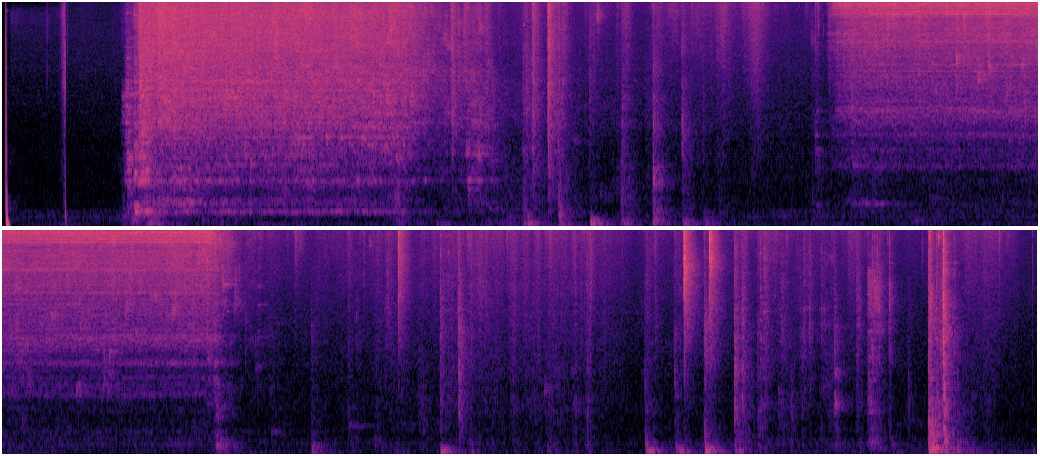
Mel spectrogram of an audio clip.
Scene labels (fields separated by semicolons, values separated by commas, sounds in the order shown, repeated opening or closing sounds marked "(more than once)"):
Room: bathroom; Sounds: toilet flushing, footsteps, running water, door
